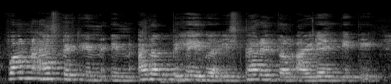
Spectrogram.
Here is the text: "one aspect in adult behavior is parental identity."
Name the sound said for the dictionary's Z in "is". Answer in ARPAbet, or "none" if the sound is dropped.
S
